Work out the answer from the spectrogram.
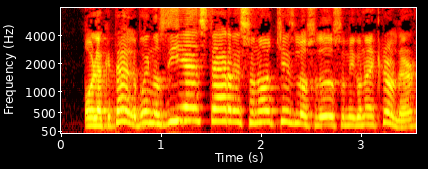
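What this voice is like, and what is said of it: Announcer voice. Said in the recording (Spanish): “saludo con voz de locutor”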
